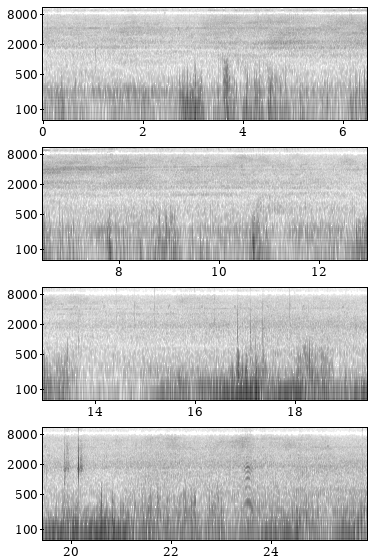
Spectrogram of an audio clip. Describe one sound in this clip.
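A small propeller plane's engine hums in the distance.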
